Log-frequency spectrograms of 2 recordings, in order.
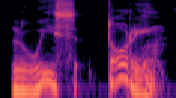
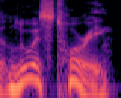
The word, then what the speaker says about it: Louis Turi: Luis Turi, as they say down south. Luis Turi. That's the way they would say it down south, but his name is Louis Turi. For those who were wondering, that is the proper pronunciation here.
